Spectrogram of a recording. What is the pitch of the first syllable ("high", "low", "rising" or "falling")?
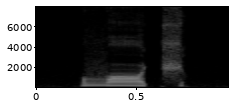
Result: high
